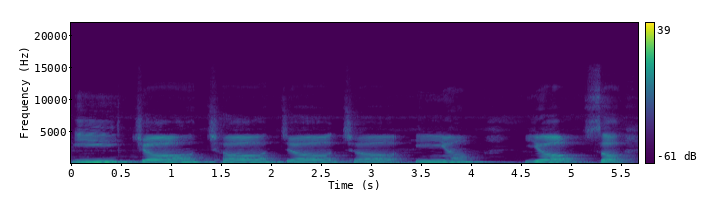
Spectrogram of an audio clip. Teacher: इन सभी वर्णों को हम लोग तालु से बोलते हैं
